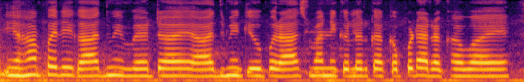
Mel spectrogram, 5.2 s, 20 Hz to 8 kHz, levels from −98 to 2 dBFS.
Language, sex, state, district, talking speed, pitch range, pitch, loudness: Hindi, female, Rajasthan, Barmer, 185 wpm, 250-270 Hz, 260 Hz, -12 LUFS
